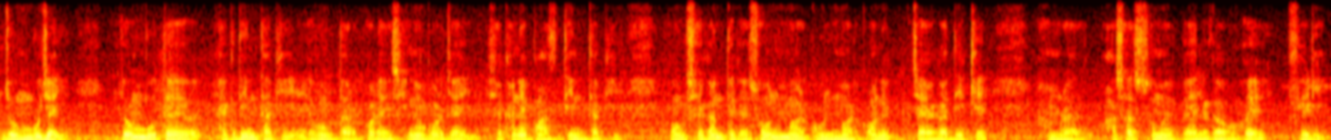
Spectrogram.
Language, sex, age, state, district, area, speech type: Bengali, male, 45-60, West Bengal, Paschim Bardhaman, rural, spontaneous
